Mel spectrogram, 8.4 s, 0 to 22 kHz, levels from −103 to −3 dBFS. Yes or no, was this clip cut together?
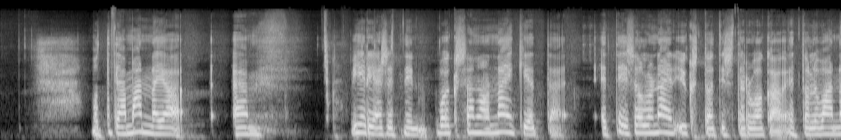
no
